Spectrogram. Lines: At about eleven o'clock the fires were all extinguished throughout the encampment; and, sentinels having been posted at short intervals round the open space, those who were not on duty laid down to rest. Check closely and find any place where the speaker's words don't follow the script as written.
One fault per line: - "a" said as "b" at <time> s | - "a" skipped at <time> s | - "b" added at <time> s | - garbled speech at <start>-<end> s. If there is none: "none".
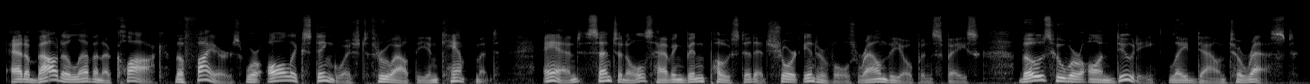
- "not" skipped at 10.8 s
